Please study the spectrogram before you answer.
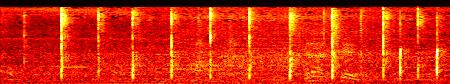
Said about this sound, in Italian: Un grande applauso!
